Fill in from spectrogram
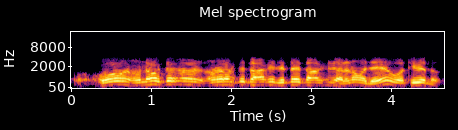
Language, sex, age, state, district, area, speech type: Sindhi, male, 60+, Gujarat, Kutch, rural, conversation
